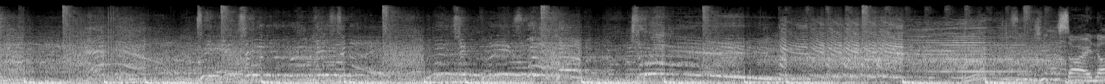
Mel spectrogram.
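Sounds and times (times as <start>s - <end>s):
crowd roaring and cheering at a basketball playoff game: 0.0s - 11.0s
fireworks bangs inside a large basketball arena: 0.6s - 1.8s
speech: 10.9s - 11.0s.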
